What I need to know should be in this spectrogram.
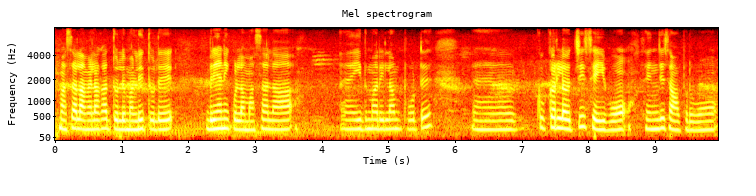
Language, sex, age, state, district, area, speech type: Tamil, female, 45-60, Tamil Nadu, Perambalur, rural, spontaneous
